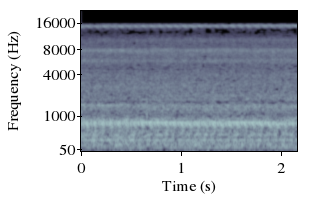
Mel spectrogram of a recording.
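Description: An engine running steadily: an even, unbroken hum.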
